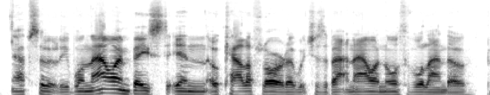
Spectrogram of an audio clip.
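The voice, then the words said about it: Noticeable non-local accent. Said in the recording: “obviously people can tell you have an accent”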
